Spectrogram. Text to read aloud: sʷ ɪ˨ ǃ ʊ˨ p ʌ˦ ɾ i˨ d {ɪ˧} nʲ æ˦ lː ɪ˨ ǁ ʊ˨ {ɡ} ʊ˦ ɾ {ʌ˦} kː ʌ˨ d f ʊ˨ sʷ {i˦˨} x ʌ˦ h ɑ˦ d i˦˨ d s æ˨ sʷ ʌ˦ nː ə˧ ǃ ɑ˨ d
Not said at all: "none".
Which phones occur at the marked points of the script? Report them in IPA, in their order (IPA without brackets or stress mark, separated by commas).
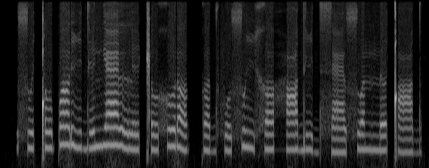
ɪ˧, x, ʌ˨, i˦˨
